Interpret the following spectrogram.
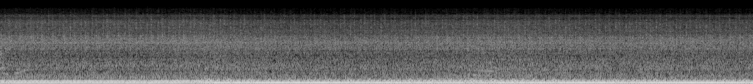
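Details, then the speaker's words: Dodge Dart V8 after electronic ignition conversion, cold start on a cold day: deep steady idle, even beat, no clear knock while warming up before timing is set. "yeah they just need to get warmed up too it's really cold"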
